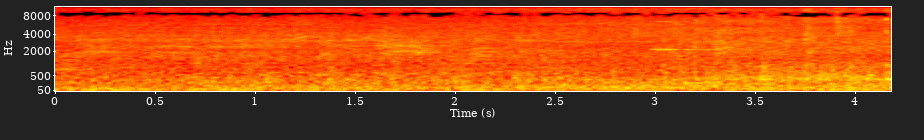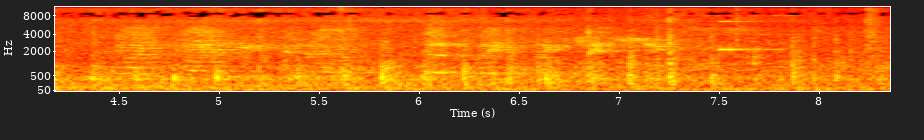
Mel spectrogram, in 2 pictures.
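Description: London Underground escalator running: a steady low rumble with faint clacking from the moving steps and handrail.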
